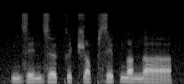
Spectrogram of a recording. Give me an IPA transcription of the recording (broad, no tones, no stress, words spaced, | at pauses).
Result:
nzenzə kət͡ʃɑpzepnɑ na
